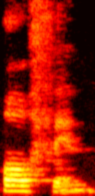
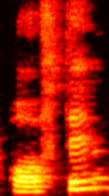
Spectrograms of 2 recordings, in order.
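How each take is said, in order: First: The T sound is left out entirely. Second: The T sound is clearly pronounced. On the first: "os americanos eles omitem o som do T" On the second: "Ao invés de pronunciar often"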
